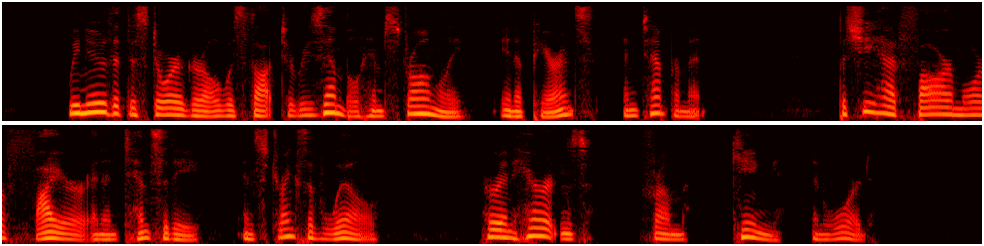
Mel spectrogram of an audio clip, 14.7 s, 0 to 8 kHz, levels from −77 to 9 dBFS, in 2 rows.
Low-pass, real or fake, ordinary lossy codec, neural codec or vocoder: 7.2 kHz; real; MP3, 32 kbps; none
